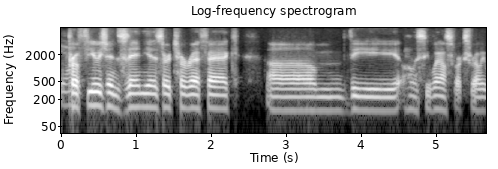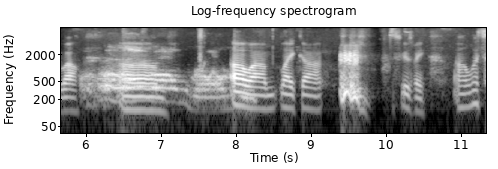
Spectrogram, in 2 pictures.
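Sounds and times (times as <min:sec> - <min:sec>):
speech: 0:00.0 - 0:11.3
husky growling and whimpering: 0:05.9 - 0:08.3.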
